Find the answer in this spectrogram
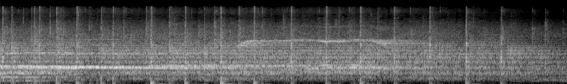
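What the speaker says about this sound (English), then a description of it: "Give Elaine a big round of applause." Crowd applause at the opening of a magic show, with scattered sharp claps and some cheering over a steady background rumble, fading slightly toward the end.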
